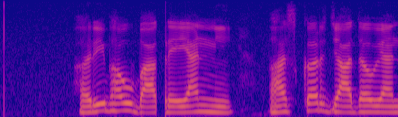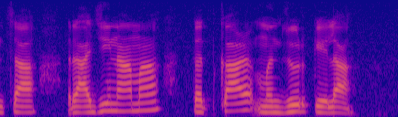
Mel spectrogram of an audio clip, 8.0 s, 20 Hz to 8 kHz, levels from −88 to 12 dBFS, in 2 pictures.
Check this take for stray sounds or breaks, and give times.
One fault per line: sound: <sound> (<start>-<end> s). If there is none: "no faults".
sound: dropout (1.6-1.7 s)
